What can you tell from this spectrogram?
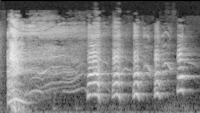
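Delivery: high burst of laughter. Real, not acted. Laughs at panic memory.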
